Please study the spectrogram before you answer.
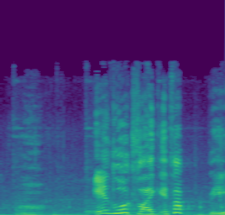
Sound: gasps

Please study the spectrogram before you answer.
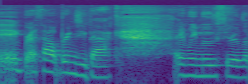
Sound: exhaling

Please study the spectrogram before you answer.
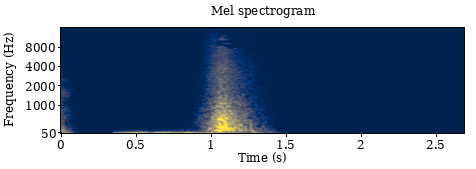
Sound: FX - Whoosh - 03

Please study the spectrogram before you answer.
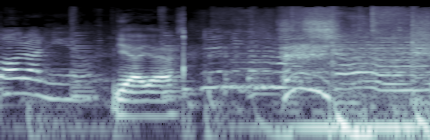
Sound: laughing; upbeat music

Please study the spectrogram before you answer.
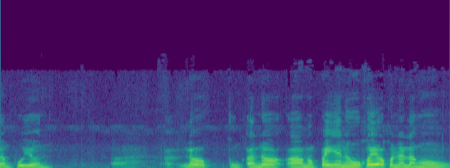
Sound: grandpa groans

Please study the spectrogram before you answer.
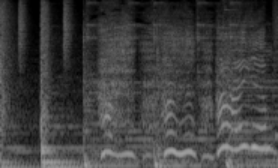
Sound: heavy breathing

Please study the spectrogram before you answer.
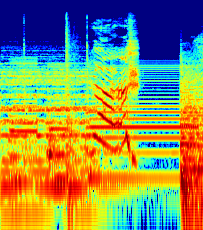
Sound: whimpering

